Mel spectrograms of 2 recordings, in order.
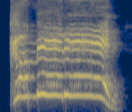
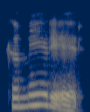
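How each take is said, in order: First: The word is said loudly and clearly. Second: The word is said quietly and weakly. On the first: The person sounds truly committed. The speaker calls it right. "I can hear her over the music. It's clear, it's enunciated" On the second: The person does not sound committed. The speaker calls it wrong. "I don't believe you"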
